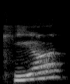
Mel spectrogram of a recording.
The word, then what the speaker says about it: Keon: Is it Keon? You got it. Perfect. Keon, like a key on something.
